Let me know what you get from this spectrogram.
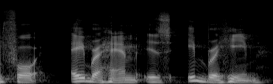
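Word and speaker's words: إبراهيم: name for Abraham is ibraim said with an I pronounced with an e ibraim is only mentioned 76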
